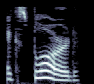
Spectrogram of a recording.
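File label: "explored", English, British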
